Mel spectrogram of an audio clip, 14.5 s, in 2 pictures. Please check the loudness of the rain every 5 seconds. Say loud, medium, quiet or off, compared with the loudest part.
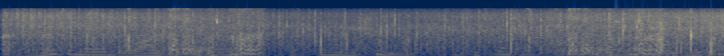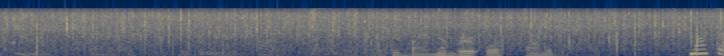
medium, loud, loud.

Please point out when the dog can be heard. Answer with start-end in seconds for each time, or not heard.
not heard.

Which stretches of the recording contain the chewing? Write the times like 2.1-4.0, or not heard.
5.9-8.2.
